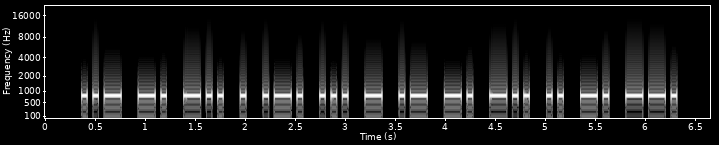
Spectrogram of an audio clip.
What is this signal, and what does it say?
Morse code, heard as a keyed tone, about 21 wpm, 800 Hz. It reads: UNDERSTANDING
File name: Special INGs / Special INGs-mp3s / Sngl Ing @20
